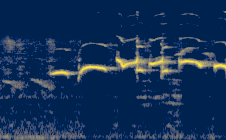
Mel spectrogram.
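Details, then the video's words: Oriental magpie-robin (Copsychus saucaris) singing in the wild: a run of clear, sweet whistled notes, high and slightly wavering, delivered in short phrases about every third of a second. "COPSYCHUS SAUCARIS BIRD MOST LUXURIOUS SOUNDS"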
